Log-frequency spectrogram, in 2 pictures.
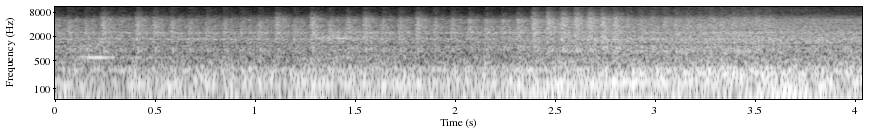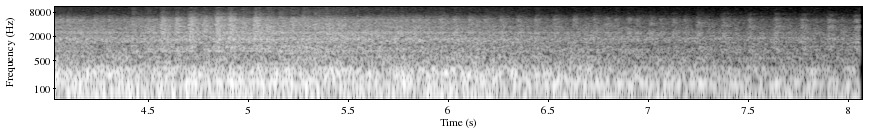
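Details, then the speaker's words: F-150 with 180,000 miles, idling: uneven loping stumbling beat; power balance shows it running rough with cylinders two and six suspect, relative compression has number two down 1%; rough running, misfire. "it's running rough but see like number two and number six might be a concern"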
